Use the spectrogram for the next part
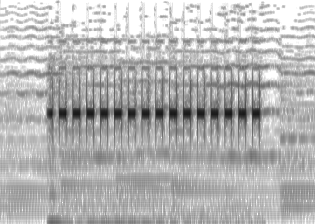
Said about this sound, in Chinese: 哎，怎么回事？我的手表怎么响了？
